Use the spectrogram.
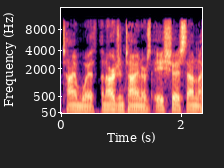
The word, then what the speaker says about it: ella: The double L is a sh. So, ella está en la calle.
